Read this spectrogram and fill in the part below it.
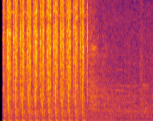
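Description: An automatic rifle fires a rapid burst.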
